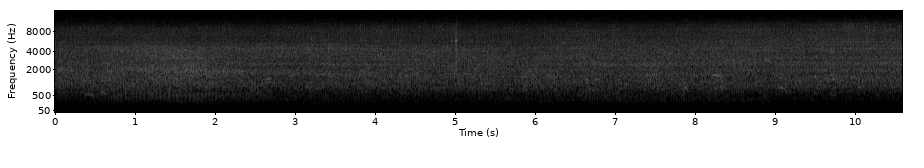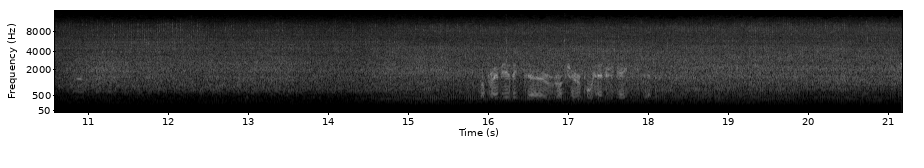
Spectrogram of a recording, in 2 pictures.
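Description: Light propeller aircraft engine running steadily in the background, growing louder about eleven seconds in. A short burst of voice comes through near the end.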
